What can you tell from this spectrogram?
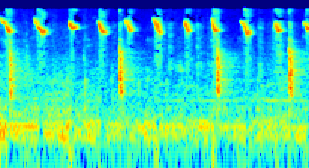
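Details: Squirrel lure call from Indonesia, made for hunters: thin, very high descending squeaks, roughly two to three per second, some backed by a clicking snap, over a low background hum.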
